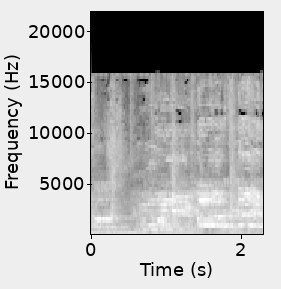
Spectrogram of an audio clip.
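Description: A stage-musical number sung live: a solo voice holds long notes with small glides between pitches over instrumental accompaniment.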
